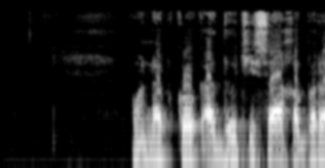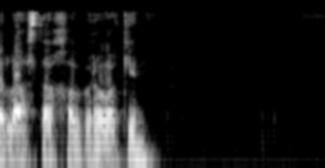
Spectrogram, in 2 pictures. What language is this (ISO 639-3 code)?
oru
